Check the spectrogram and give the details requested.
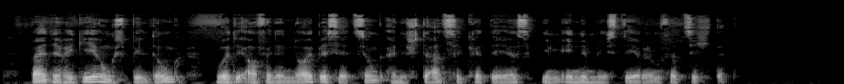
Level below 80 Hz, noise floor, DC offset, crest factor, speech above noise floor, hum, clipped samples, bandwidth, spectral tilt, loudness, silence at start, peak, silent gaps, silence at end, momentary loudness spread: -38 dBFS; -71 dBFS; under 0.1%; 18 dB; 48 dB; none; under 0.1%; 11.5 kHz; -4.5 dB/octave; -23 LUFS; 0.3 s; -6 dBFS; none; 1.2 s; 8 LU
